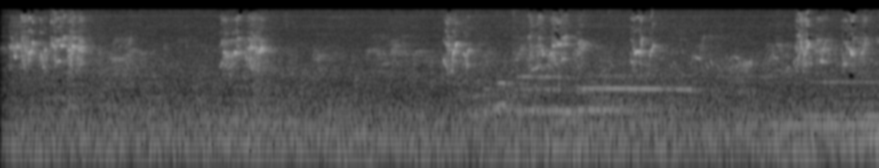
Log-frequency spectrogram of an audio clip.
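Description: Small birds chirping in short high clusters, about six times. Soft held music notes come in near the end.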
